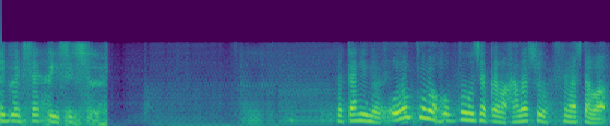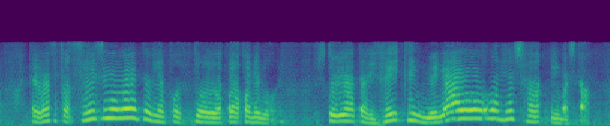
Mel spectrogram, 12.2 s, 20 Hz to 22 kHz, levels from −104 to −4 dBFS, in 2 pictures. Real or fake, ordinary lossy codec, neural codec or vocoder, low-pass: fake; none; codec, 16 kHz, 0.5 kbps, FreqCodec, smaller model; 5.4 kHz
